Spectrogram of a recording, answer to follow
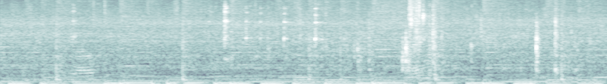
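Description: Water spraying from a hose nozzle into a drinking glass: a steady hiss, with a few light clinks of the glass, over background music.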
